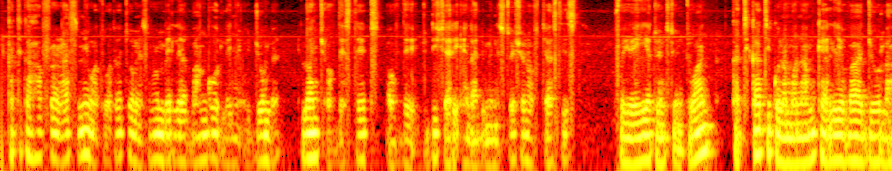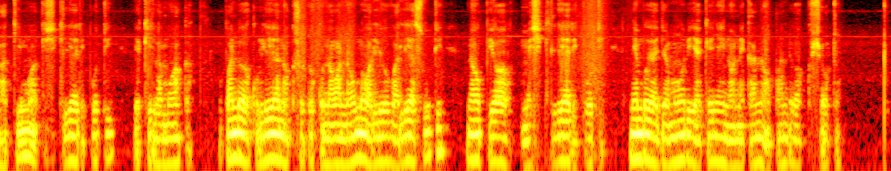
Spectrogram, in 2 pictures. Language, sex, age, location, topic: Swahili, male, 25-35, Kisumu, government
